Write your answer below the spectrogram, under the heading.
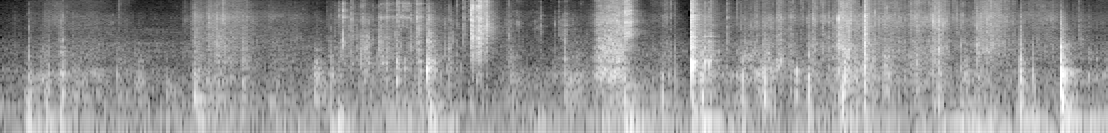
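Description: Crinkling and rustling of Panini Contenders Optic trading card packaging being handled and opened, heard as a run of irregular crackles and clicks with a sharper snap near the end.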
